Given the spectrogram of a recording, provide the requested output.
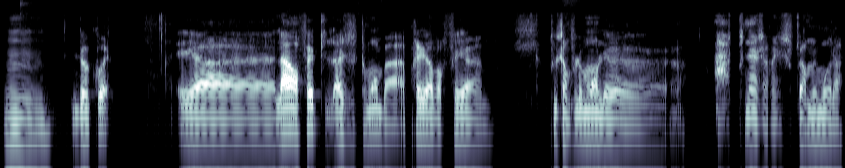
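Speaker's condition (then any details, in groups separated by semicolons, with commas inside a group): Hearing impairment from birth; congenital hearing loss, diagnosed around age 4, lip reading since birth, school to learn spoken French; degenerative hearing loss, may get worse; learned to speak at age 4, slight effect on speech noticeable now and then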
